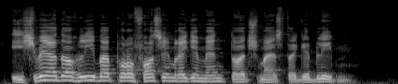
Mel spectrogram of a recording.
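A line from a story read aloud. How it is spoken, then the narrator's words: Call. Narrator (German): rief auch Georg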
